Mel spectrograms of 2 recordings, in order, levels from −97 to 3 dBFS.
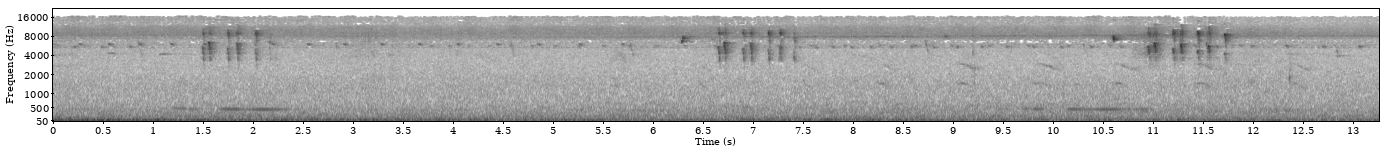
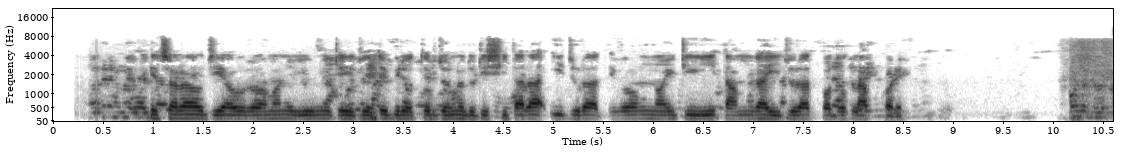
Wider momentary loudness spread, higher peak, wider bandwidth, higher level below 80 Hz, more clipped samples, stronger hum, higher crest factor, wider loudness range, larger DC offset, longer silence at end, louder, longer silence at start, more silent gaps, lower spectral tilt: about the same, 14 LU vs 12 LU; about the same, 0 dBFS vs -2 dBFS; first, 17 kHz vs 7.8 kHz; first, -36 dBFS vs -56 dBFS; neither; neither; first, 28 dB vs 14 dB; first, 11 LU vs 4 LU; neither; about the same, 0 s vs 0 s; second, -25 LUFS vs -15 LUFS; second, 0 s vs 0.35 s; neither; second, -1 dB/octave vs -5 dB/octave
